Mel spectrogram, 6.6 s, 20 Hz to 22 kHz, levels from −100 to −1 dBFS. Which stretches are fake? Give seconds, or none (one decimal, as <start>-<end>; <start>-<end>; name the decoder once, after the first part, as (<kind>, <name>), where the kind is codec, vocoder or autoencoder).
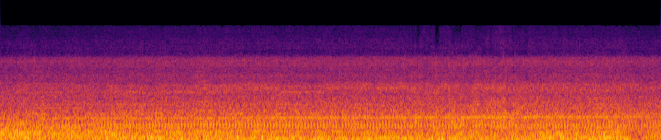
4.1-5.3 (codec, HILCodec)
